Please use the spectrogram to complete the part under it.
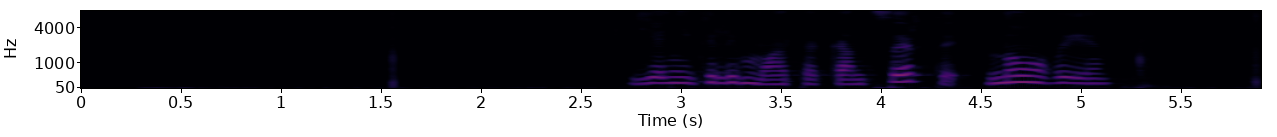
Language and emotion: Russian, positive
